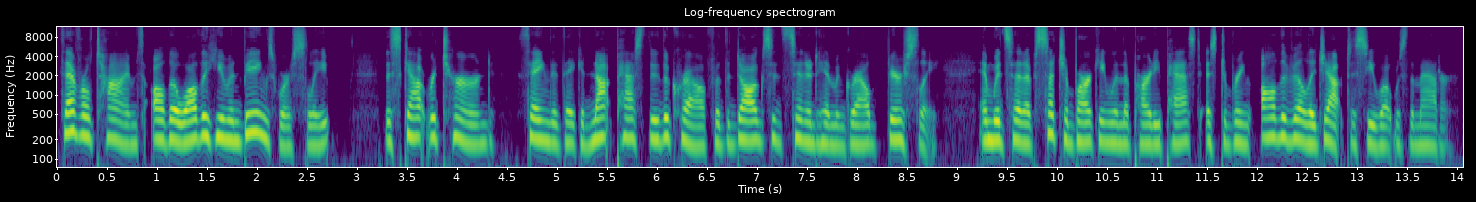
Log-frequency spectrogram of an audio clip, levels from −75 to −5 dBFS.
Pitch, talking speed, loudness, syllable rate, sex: 185 Hz, 230 wpm, -20 LUFS, 5.8 syllables/s, female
